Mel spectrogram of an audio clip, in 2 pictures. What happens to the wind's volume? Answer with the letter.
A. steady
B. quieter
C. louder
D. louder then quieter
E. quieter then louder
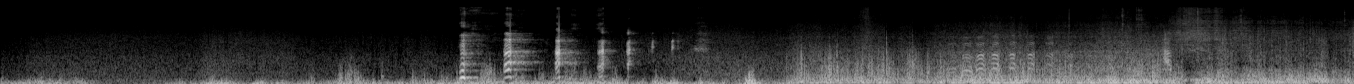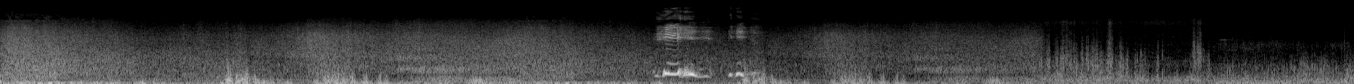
D.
